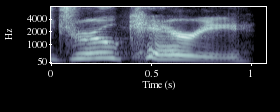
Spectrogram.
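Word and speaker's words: Drukhari: It's spelled goofy. Uh. Uh. D R U K. R. It's Drew Cary. Yeah. You know, from Yeah, like Harry Kerry.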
